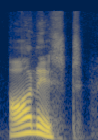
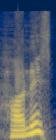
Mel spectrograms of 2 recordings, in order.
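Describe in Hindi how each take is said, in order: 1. यह शब्द स्वर की ध्वनि से शुरू होता है। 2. यह शब्द h की ध्वनि से शुरू होता है। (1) "एच इज साइलेंट" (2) "मुंह में हॉनेस्ट नहीं आता"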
